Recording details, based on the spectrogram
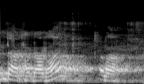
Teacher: ये वाला जो टा वर्ग पूरा होगा, इसका उच्चारण स्थान कहां से होगा? मूर्धा से होगा।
